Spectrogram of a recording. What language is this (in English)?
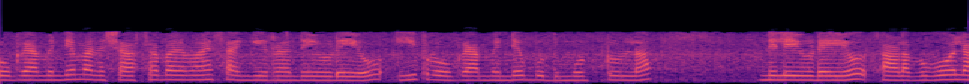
Malayalam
